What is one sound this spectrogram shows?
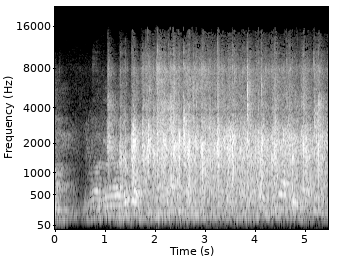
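A brass band starts playing.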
